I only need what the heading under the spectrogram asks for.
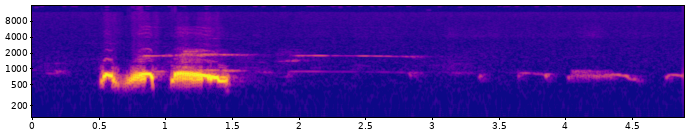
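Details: Decoy spotted dove cooing to lure wild doves: two loud, throaty, wavering coos in quick succession, then a long pause and a softer, drawn-out trailing coo phrase; quiet background.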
